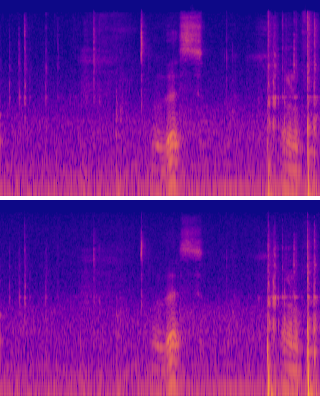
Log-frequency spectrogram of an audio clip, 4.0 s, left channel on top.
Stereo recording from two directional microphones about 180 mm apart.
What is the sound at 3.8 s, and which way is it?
Speech, 35° right (ahead or behind).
